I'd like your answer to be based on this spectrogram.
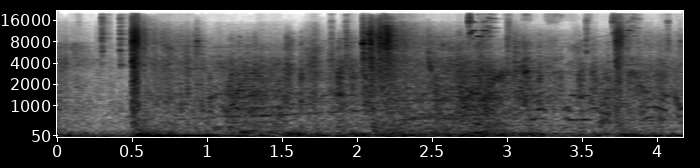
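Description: A chemical tank blows up in MechWarrior 5 amid battlefield combat: a heavy boom hits after a brief lead-in, followed by sustained rumbling debris and crackling explosions at steady loud level, with muffled radio chatter mixed underneath.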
